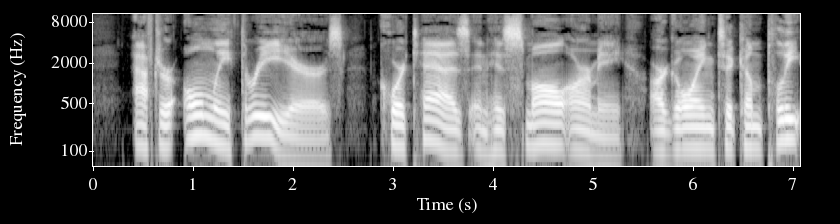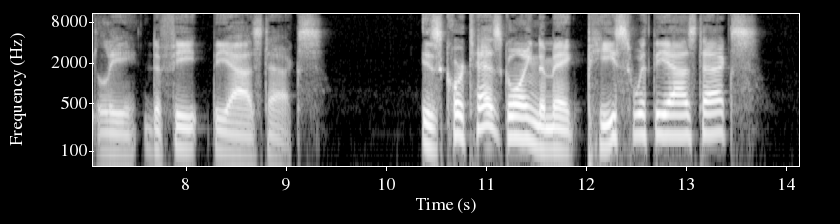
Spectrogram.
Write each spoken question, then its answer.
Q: Is Cortez going to make peace with the Aztecs?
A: No, he isn't going to make peace with the Aztecs.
